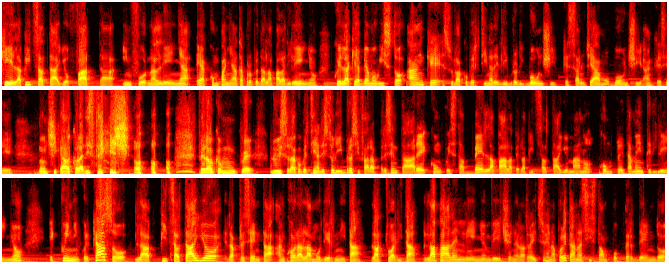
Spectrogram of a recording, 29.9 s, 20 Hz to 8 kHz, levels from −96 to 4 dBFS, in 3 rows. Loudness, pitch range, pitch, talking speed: -26 LUFS, 130-160 Hz, 145 Hz, 180 wpm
